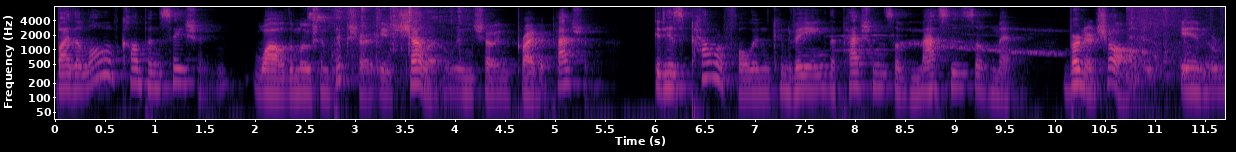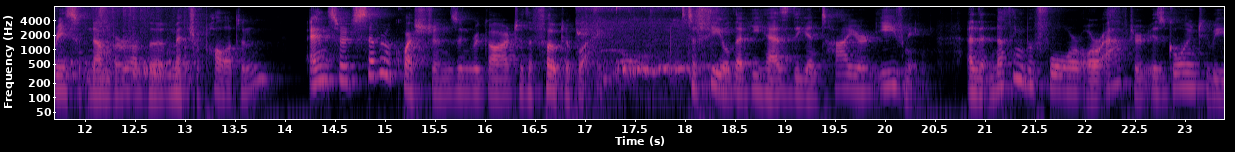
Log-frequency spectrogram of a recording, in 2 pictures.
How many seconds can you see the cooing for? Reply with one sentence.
The cooing can be heard for 6 seconds in total.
